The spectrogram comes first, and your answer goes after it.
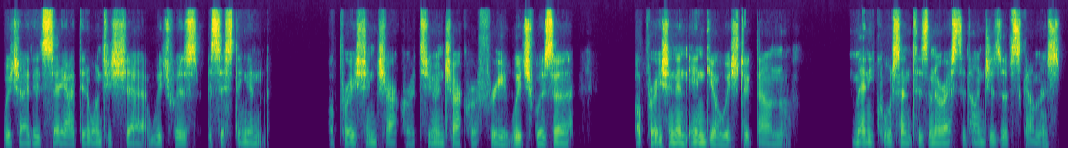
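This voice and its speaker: A man's voice: deep voice, level tone, normal speed, creaky, fairly bright tone, no room sound. A man with a British accent, a scam investigator casually walking through a case in a webinar over a video call, loose with fillers. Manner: informal, uses fillers like "um" and "like". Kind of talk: casual walkthrough of a case with slides.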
